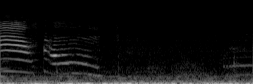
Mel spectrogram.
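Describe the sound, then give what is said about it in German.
A cat gives a clear, drawn-out meow that slides downward in pitch, then a softer, brief mew follows near the end, over a steady low background hum. “Wenigstens sind meine Ka äh, wenigstens sind die Katzen da. Katze. Mau.”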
